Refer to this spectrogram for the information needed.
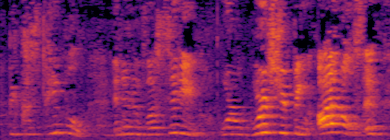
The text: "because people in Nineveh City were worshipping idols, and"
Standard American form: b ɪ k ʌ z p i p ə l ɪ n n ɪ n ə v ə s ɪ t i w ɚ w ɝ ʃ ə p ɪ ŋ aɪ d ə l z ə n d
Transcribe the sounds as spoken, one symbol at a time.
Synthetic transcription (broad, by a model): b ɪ k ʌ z p i p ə l ɪ n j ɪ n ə v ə s ɪ t i w ɚ w ɝ ʃ ə p ɪ ŋ aɪ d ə l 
